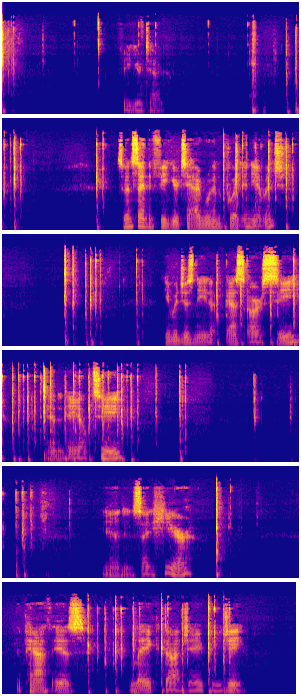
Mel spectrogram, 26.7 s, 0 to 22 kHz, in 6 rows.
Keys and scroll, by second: 0.0-0.5 typing, 4.5 typing, 5.6 typing, 5.8 Up, 6.8-10.8 typing, 11.9-16.0 typing, 16.0 Left, 17.4-18.6 typing, 23.5-26.0 typing.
